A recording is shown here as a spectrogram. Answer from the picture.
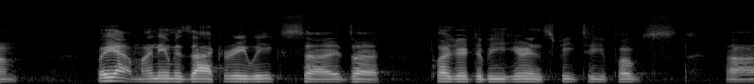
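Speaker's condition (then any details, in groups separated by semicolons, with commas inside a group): Cerebral palsy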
